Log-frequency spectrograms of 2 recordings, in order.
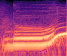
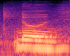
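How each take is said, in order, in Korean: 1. 이 단어는 낮게 시작해서 올라가요. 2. 이 단어는 낮은 음이에요. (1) "낮았다가 높아지는 음이라고 했죠. 그럼 두 개가 있으면 눈" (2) "평성은 가장 어떤 음? 낮은 음입니다"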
